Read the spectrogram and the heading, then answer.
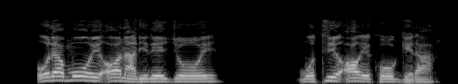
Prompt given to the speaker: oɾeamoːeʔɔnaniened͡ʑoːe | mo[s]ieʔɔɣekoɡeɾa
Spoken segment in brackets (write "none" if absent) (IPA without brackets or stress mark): t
